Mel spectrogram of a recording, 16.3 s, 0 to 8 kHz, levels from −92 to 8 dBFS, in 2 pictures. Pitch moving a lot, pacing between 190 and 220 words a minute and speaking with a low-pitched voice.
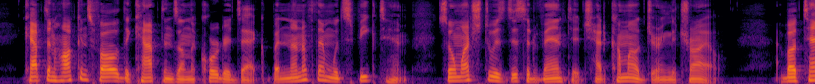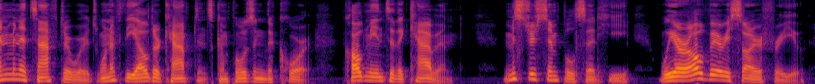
Yes: wide, 6.1 semitones; fast, 205 wpm; low, 120 Hz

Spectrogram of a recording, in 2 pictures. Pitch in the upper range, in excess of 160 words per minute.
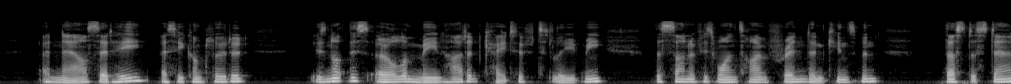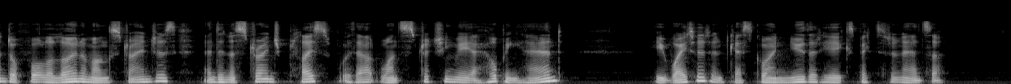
No: low, 115 Hz; average, 170 wpm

